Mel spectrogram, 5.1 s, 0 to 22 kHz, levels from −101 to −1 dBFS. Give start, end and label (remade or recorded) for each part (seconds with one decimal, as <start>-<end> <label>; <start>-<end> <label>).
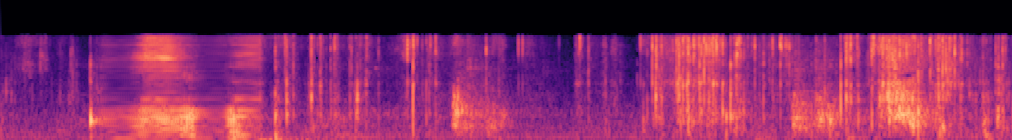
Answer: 0.0-0.5 recorded; 0.5-1.3 remade; 1.3-5.1 recorded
